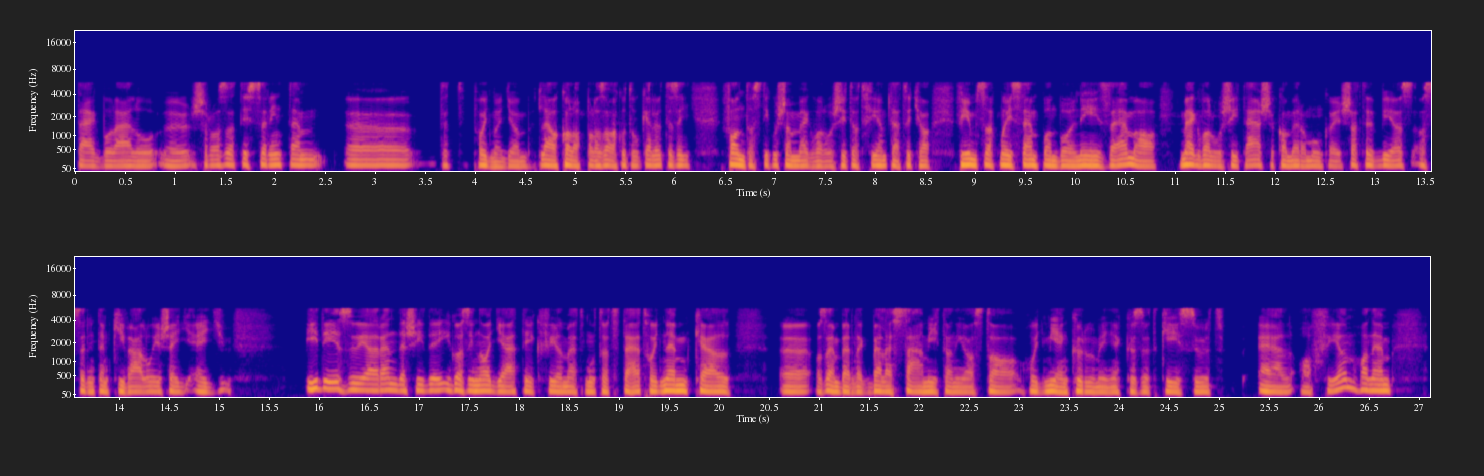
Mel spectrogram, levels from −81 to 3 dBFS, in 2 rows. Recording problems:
high frequencies cut off; noticeable; nothing above 5.5 kHz

